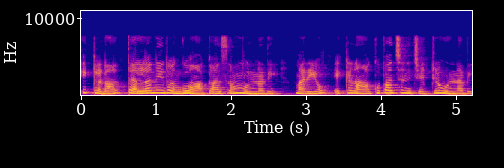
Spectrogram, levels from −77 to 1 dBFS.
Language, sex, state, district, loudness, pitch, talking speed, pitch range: Telugu, female, Andhra Pradesh, Anantapur, -15 LUFS, 275 Hz, 115 wpm, 235-320 Hz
